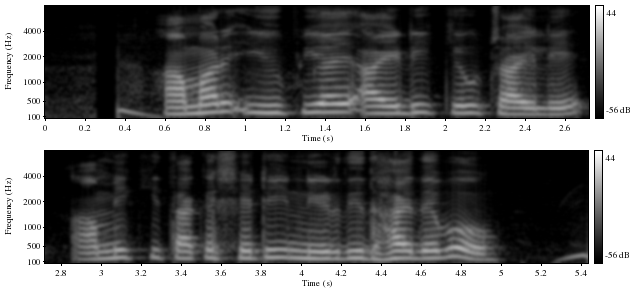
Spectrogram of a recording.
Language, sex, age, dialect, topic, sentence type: Bengali, male, 25-30, Northern/Varendri, banking, question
